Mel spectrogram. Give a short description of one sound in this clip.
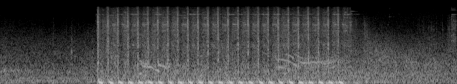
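A machine gun fires a rapid burst of shots.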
